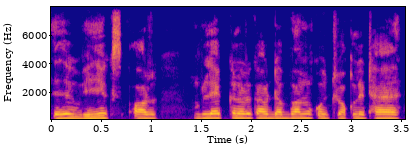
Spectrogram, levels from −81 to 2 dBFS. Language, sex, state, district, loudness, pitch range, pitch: Hindi, male, Jharkhand, Garhwa, -15 LUFS, 150-160 Hz, 155 Hz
